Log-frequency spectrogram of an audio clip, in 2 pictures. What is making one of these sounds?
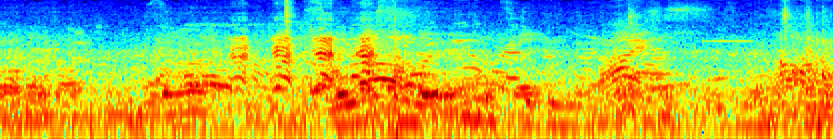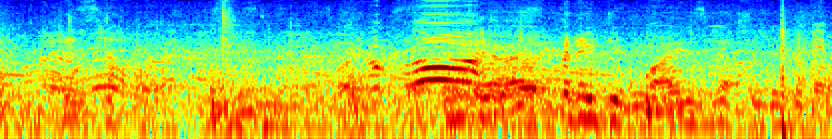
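Spectators nearby cheer and call out.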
